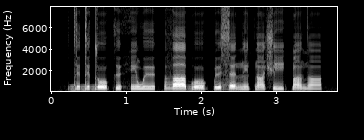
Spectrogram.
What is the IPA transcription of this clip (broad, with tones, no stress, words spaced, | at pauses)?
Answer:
dɨ˧dɨ˧ doː˨kɨ˧ hĩ˦wɨ˦ | vaː˦boː˨k͡pɨ˨ zɛ˨nĩ˧t ɾã˨˦ʃiː˦k͡pã˧dã˨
